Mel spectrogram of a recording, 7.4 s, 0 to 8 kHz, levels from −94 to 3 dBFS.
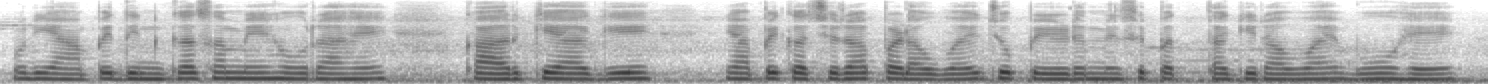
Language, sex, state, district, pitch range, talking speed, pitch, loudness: Hindi, female, Jharkhand, Jamtara, 190-205 Hz, 225 wpm, 200 Hz, -28 LUFS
